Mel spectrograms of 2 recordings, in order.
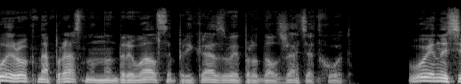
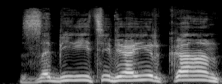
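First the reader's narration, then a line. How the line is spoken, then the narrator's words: Shout. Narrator (Russian): прокричал Селенг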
